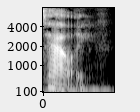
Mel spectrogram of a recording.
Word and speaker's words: Halle: To reference a different couple, like, I don't know if you're familiar with DDG, and I always say her first name wrong, Halle Bailey? – It's Halle.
